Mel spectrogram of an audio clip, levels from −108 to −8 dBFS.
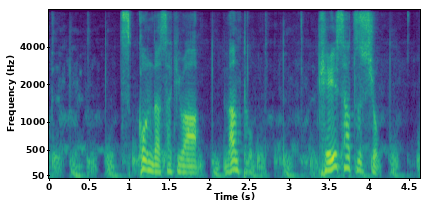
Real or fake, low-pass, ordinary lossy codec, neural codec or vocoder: fake; none; none; codec, 16 kHz, 4.8 kbps, FACodec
